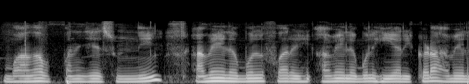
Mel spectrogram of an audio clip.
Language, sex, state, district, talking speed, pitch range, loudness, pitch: Telugu, male, Andhra Pradesh, Sri Satya Sai, 100 wpm, 130-140 Hz, -16 LUFS, 135 Hz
